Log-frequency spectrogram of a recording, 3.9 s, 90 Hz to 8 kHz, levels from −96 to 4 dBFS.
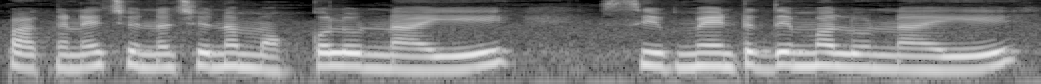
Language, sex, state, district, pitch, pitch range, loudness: Telugu, female, Telangana, Hyderabad, 235 Hz, 210-240 Hz, -14 LUFS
